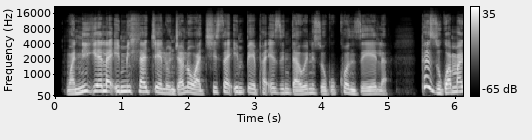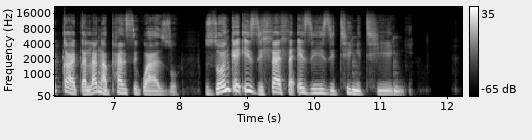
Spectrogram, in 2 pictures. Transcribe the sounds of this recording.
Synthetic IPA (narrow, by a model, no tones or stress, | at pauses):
waniɣɛlaʔimiɬat͡ʃʼɛlɔnd͡ʒʱalɔwat͡ʃʰʼisaʔimpʼɛpʰaʔezindʱawenizoɣukʰɔnd͡zʱɛːla̰ | pʰezuɣwamaǃaǃalaŋapʰant͡sʼiɣwazɔ̰ | zɔŋkʼɛʔiziɬaɬa̰ʔezijizitʰiŋitʰiːŋi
